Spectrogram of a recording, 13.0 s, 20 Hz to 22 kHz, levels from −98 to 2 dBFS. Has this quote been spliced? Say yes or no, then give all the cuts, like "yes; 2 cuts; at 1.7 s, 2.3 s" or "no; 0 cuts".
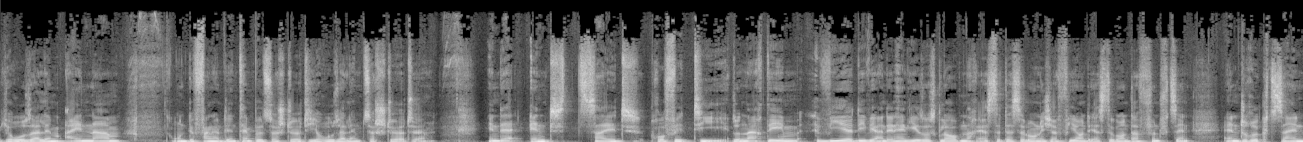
yes; 4 cuts; at 1.9 s, 2.2 s, 7.3 s, 9.4 s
